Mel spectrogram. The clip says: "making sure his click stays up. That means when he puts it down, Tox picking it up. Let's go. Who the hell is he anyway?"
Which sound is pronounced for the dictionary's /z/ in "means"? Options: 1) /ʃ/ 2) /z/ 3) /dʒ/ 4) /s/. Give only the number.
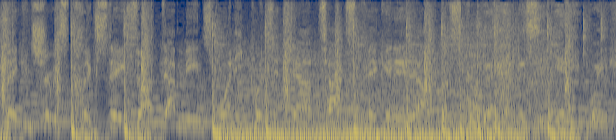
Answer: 2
